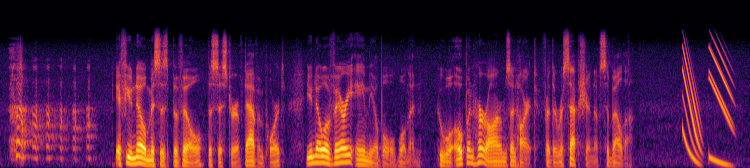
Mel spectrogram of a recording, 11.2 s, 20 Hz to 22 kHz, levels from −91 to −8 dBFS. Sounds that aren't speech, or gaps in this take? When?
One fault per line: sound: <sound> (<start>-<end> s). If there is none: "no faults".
sound: laugh (0.1-1.5 s)
sound: chirp (10.2-11.1 s)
